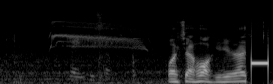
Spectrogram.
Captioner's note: hawk screeching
